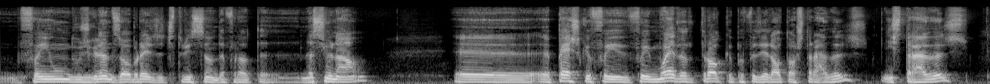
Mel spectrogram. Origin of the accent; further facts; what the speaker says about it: Nazaré, Leiria, Portugal; Portanto, eu candidato para Nazaré, porque é a minha terra, sempre olhei com muita atenção o que se passava na minha terra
